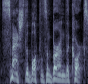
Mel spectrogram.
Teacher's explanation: we are both beginning and ending each line of that poem with a strong stressed syllable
